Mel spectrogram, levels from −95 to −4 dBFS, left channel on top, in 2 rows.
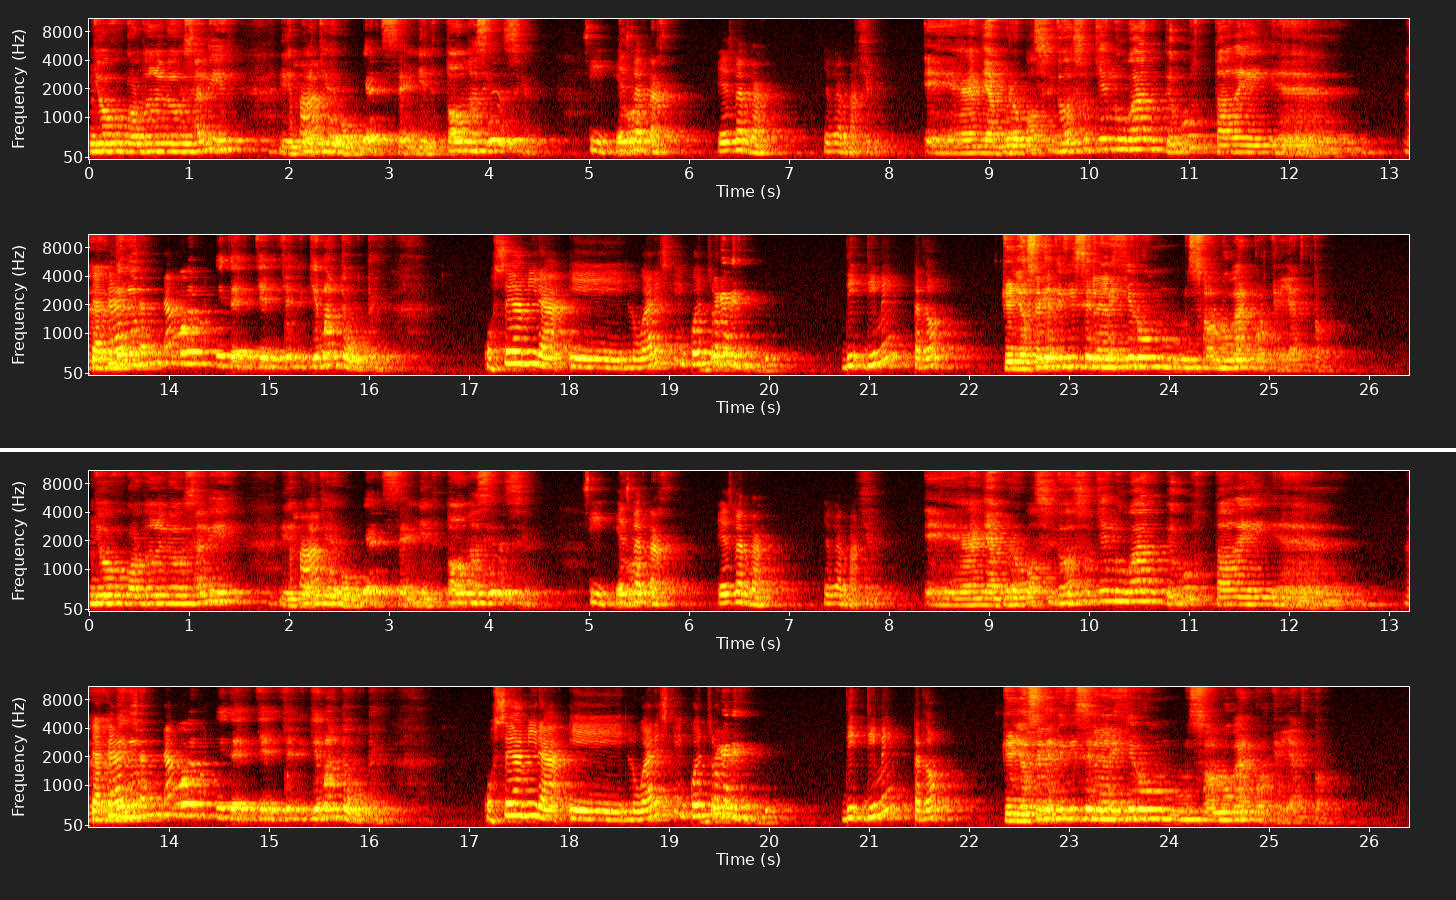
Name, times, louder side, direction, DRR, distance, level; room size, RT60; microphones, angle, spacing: voice 1, 0.0-4.4 5.2-5.7 7.6-7.9 8.3-12.7 13.1-16.4 19.4-19.9 22.3-25.5, left 1 dB, 50° left, -2 dB, 3.2 m, -27 dB
voice 2, 2.0-2.3 5.0-5.7 6.3-6.8 7.3-7.7 13.2-13.6 13.9-14.2 17.2-19.6 20.7-21.8, equal, 15° right, 4 dB, 0.6 m, -26 dB
9.8 x 9.0 x 4.9 m, 0.92 s
head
